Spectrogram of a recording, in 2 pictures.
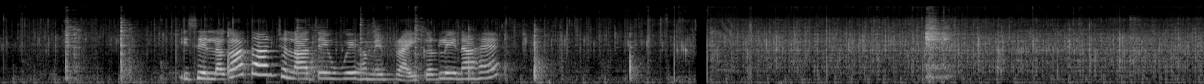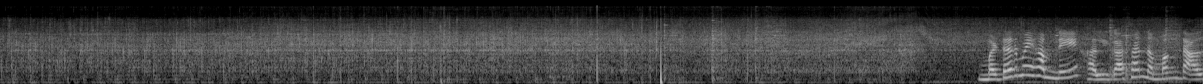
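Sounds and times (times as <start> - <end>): peas sizzling in oil: 0.0 - 24.0
spatula scraping pan: 18.6 - 21.6, 22.9 - 24.0.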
